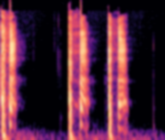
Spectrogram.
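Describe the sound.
A voice imitates a parrot coughing from a passenger's cigar smoke: three short, raspy double coughs spaced evenly apart, fairly loud, with brief silences between them.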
